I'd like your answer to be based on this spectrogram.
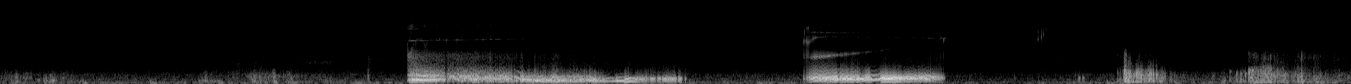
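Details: Dog's stomach growling: low, rumbling gurgles in several bursts of a second or more from the belly; ordinary borborygmi.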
